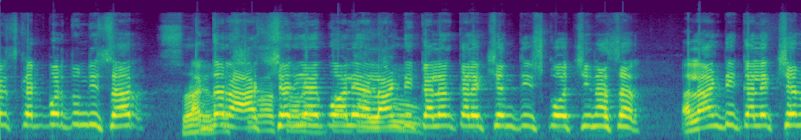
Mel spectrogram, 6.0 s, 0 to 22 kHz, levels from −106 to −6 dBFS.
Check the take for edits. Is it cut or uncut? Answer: uncut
